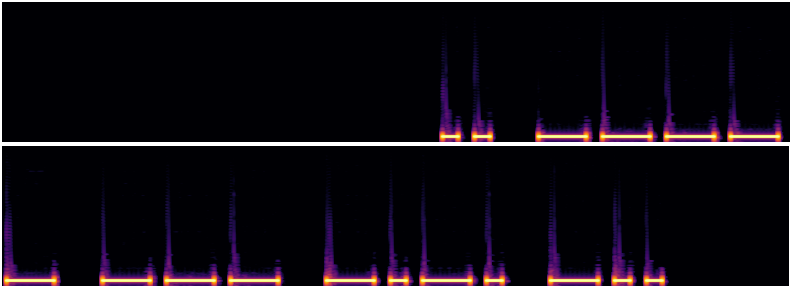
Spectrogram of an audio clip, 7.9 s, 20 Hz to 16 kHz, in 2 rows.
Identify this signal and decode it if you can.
Morse code, heard as a keyed tone, about 16 wpm, 700 Hz. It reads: I0OCD
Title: DXCC-100 Call Signs - 5 Characters - Repeated 2x - 15wpm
